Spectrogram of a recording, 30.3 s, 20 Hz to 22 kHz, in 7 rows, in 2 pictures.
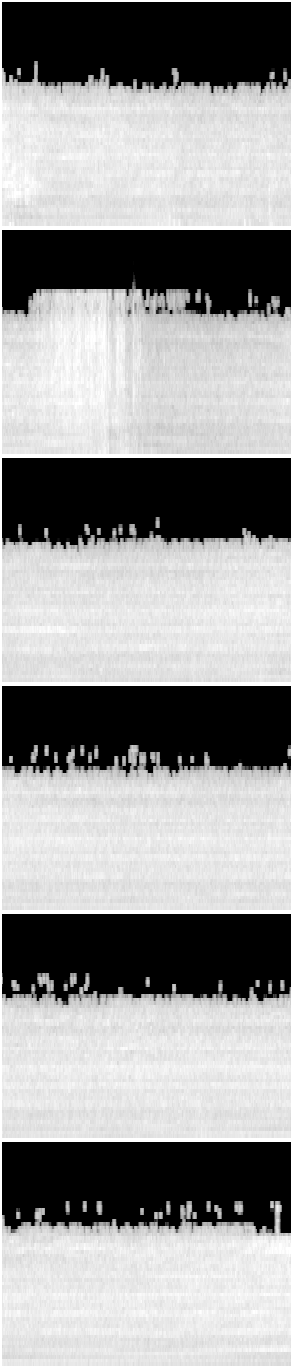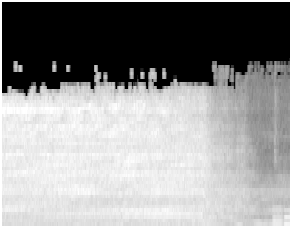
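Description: iRobot Roomba 530 robot vacuum running: a steady motor and brush noise with a constant whine, broken by a few knocks, mostly in the first several seconds. The running stops about a second before the end.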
